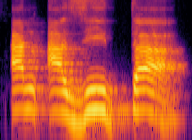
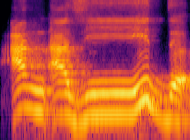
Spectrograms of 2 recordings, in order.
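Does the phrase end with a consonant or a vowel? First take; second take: vowel; consonant. First: The phrase ends with a final vowel. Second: The phrase ends on a bounced consonant. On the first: This is how it is written. "Tulisannya an azida" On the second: This is how it is read when stopping. "Dibacanya kalau berhenti an azid"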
